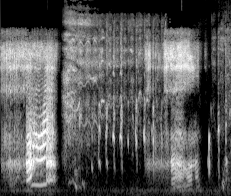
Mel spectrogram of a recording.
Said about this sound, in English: my backup phone, powered it up, and held my backup phone up to my main phone while he was still snoring.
